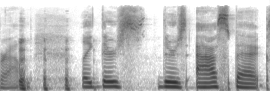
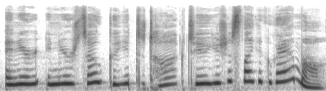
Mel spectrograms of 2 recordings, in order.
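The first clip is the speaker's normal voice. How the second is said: coworker's voice; 10 semitones higher than usual. Retold or imitated. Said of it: "Because she's like".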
